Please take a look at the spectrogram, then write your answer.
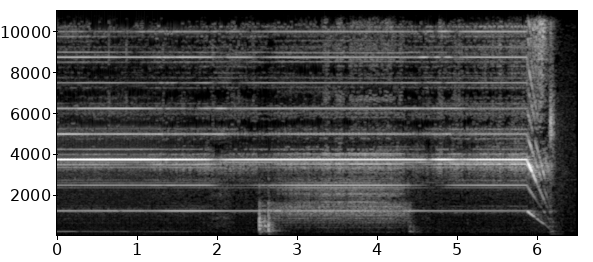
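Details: Two Z-axis steppers wired in parallel on one Duet driver, current raised for two motors, acceleration 120: a steady high whine with rough bursts, pitch falling as it stops. Motors are stalling and shaking, cause unknown.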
